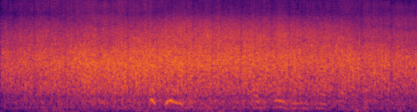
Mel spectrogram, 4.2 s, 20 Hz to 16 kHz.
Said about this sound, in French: et en public à Lausanne en 1970. De vrais applaudissements nourris.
